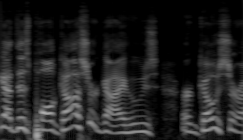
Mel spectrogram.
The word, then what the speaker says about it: Gosar: Gosar is how I've been told his name is pronounced, as if he is that creepy dude in the Ghostbusters movie. Spelled differently, pronounced the same.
